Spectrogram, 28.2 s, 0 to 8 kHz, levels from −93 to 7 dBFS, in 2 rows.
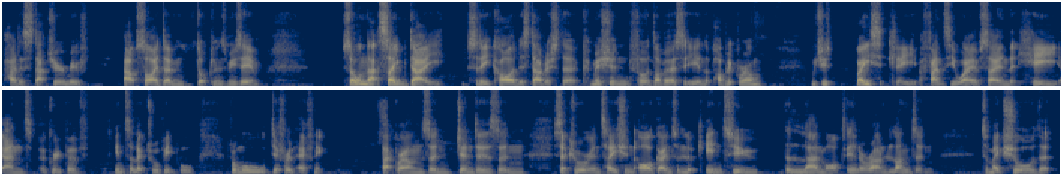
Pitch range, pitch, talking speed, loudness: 100-115 Hz, 105 Hz, 140 wpm, -36 LUFS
